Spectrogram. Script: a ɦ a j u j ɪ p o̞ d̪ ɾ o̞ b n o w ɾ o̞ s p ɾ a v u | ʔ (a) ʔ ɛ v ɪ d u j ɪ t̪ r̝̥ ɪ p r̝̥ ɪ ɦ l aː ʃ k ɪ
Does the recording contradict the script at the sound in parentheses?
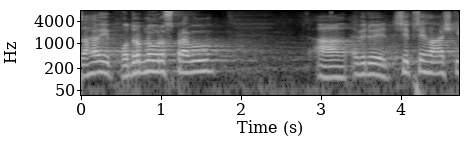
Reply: no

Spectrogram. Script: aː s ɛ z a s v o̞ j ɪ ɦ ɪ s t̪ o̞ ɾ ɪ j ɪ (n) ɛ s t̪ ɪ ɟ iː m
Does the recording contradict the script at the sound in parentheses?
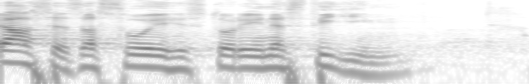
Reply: no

